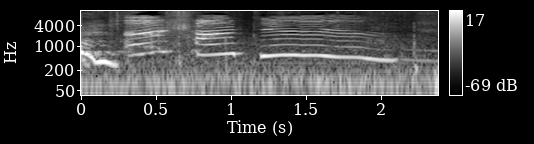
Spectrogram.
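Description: A toddler's high-pitched sing-song voice: a few short syllables, then one long drawn-out note that slowly falls in pitch.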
